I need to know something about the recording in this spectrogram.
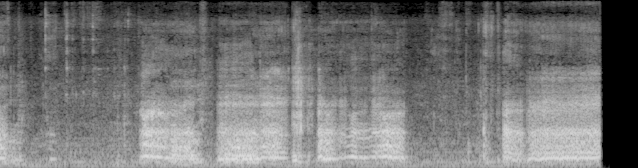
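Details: Puppy growling hard in long, rough, rumbling bursts lasting a second or two each, separated by brief pauses, over a steady background hiss.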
